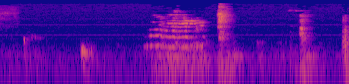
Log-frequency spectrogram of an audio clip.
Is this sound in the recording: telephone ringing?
no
